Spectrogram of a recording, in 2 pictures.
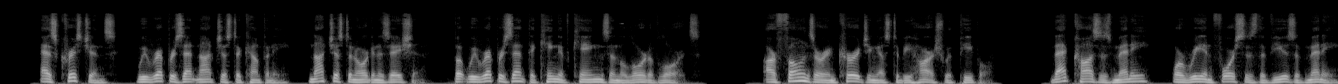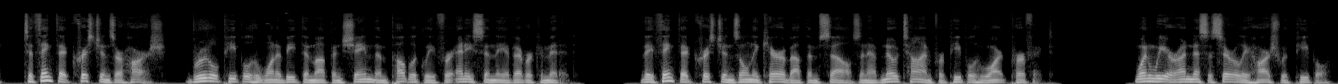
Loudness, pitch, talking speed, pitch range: -25 LUFS, 105 Hz, 205 wpm, 90-120 Hz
